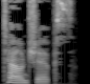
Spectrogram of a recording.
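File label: "townships", British English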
